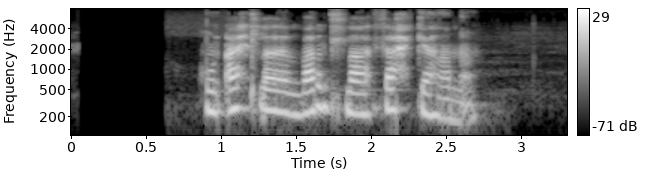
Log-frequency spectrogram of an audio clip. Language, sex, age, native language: Icelandic, female, 13, Filipino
